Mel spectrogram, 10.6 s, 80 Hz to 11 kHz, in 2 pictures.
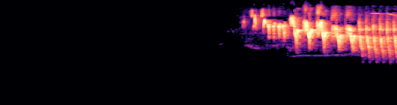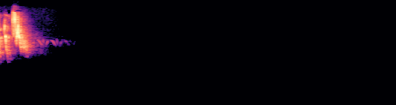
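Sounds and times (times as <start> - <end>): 
bird chirping and trilling: 3.2 - 6.2.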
